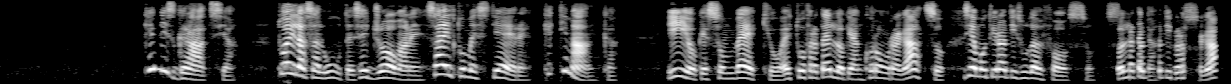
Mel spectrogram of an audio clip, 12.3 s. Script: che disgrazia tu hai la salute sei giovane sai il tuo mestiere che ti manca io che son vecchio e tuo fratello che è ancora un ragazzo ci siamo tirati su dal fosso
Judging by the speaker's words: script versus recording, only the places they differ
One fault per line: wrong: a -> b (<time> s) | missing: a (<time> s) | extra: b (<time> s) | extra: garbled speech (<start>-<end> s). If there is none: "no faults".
missing: ci (9.5 s)
extra: garbled speech (11.1-12.2 s)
